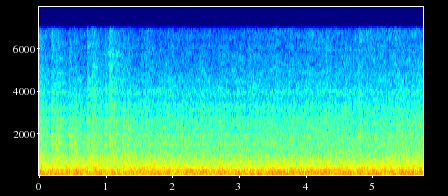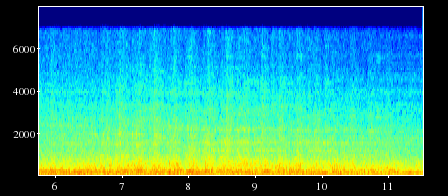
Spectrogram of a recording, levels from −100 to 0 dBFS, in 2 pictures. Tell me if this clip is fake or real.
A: real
